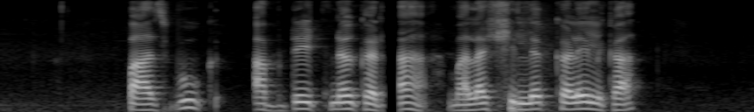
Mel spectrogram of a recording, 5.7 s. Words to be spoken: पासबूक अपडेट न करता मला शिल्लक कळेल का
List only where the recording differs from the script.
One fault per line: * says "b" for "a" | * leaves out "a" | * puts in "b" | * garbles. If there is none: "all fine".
all fine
